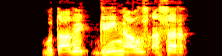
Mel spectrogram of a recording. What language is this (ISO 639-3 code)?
snd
